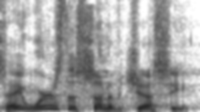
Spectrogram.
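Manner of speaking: a hint of contempt, not using his name; dismissive Saul. A pastor voicing Saul brushing David off, mildly dismissive. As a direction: sneer at the name you won't say. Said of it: "the way Saul says this".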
